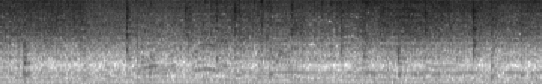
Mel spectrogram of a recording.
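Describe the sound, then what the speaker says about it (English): Steady sizzling of onions sautéing in an Instant Pot for spaghetti, with occasional soft clinks of a utensil stirring, continuous and close with no talking. "We just wanna saute our onions."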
